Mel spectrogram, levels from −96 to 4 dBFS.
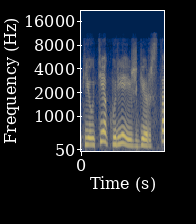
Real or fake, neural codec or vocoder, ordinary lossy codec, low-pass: real; none; Opus, 16 kbps; 9.9 kHz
